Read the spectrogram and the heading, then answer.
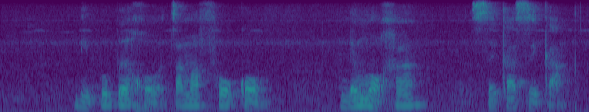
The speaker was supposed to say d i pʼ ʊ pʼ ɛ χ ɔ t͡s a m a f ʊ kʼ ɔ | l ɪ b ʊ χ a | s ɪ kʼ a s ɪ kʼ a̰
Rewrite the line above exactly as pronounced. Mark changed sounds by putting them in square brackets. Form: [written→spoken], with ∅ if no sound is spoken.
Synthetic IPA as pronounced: d i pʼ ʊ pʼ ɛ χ ɔ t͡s a m a f ʊ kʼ ɔ | l ɪ [b→m] ʊ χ a | s ɪ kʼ a s ɪ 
